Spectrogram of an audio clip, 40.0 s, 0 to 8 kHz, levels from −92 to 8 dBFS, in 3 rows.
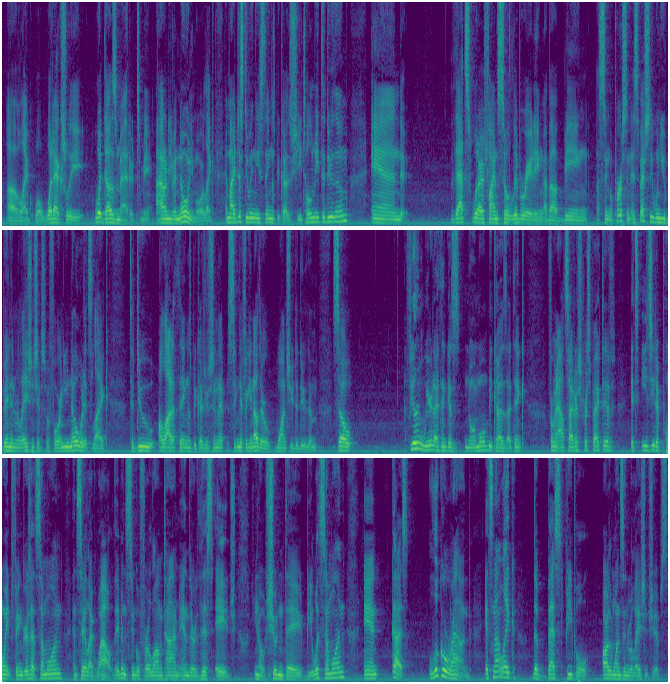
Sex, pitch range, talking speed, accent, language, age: male, 120-145 Hz, 190 wpm, American, English, 20-39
